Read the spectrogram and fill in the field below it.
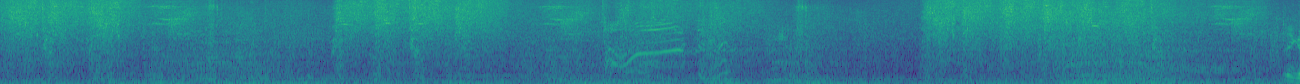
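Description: Swords clash and slash in a fierce fight.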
